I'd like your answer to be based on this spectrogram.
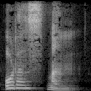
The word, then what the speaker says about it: Horace Mann: Mr. Horace Mann. ¡Qué bien que lo pronuncia, Y de su esposa, la señora Mary Peabody Mann, también pedagoga, pero enseñaba matemática, botánica, química, enseñaba de todo.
